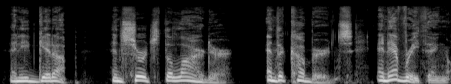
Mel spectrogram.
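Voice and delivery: usual speaking voice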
